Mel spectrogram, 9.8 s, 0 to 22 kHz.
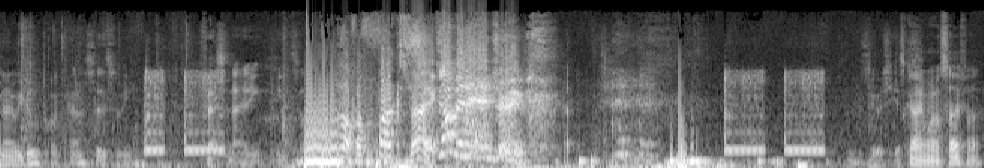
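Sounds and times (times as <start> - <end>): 
speech: 0.0 - 7.0, 8.9 - 9.8
ringback tone of an outgoing phone call: 1.4 - 2.3, 7.2 - 8.3.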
